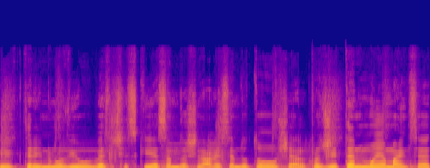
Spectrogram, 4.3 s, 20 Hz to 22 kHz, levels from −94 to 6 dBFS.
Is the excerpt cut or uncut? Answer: cut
